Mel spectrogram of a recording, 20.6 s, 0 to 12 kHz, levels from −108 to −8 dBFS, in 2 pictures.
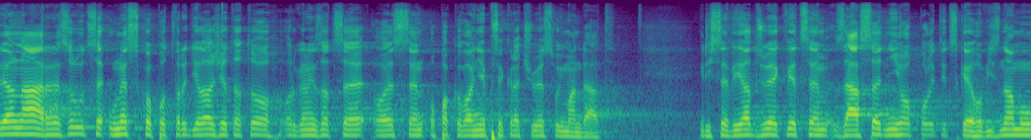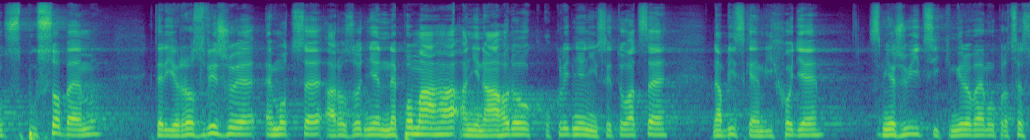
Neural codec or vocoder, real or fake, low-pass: none; real; 10.8 kHz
